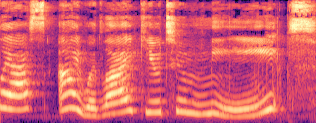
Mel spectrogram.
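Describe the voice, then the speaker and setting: This woman uses a put-on character voice that is squeaky and extremely high-pitched. Her pitch swings very widely. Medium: read story.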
